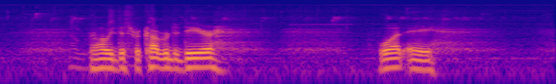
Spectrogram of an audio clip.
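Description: A young man speaks calmly close by outdoors.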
